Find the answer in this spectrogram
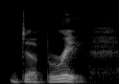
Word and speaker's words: debris: that that's larger debris the word has two syllables and the stress is on that second syllable debris now that first syllable also it has that schwa sound that and that second syllable has a long e sound even though the spelling is a little different we're going to end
